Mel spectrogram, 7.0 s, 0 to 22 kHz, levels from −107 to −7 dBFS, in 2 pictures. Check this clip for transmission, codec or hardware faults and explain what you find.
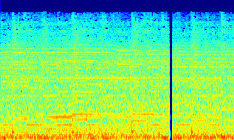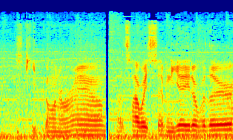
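Two brief gaps of silence interrupt the audio. Bluetooth dropout is the likely cause, at 2.53 to 2.59 s and 5.09 to 5.15 s: packets missed their delivery deadline, so the output fell silent and roughly 46 ms of audio was lost each time, about two lost frames' worth. The sound then cuts back in further along, as though it kept playing through the hole.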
